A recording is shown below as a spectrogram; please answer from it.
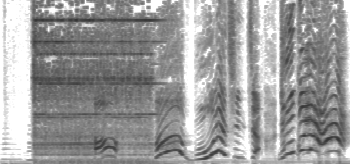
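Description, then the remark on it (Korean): A loud alarm clock rings with a steady, rattling bell for about two seconds. Near its end a voice cuts in, and excited speech carries on after the ringing stops. “알람 소리 기청 떨어지겠어!”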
